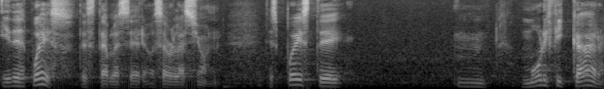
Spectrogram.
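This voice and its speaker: With an English accent, a man speaks at a moderate pace. His pitch varies in an ordinary way. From United States. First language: English (speaking Spanish). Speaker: researcher, keynote speaker. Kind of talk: conference Q&A answer. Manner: halting, with self-corrections.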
